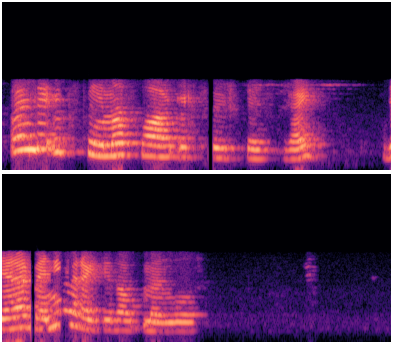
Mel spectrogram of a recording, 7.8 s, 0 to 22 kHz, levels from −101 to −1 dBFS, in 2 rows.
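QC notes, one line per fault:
Throughout, Bluetooth CVSD headset codec: band limited to 250 Hz–3.5 kHz, with granular hiss and scratchy sibilants; the spectrogram shows a hard ceiling at 3.5 kHz.
2.06–2.13 s and 4.17–4.23 s, unconcealed Bluetooth headset packet loss: holes of 52.5 ms and 45 ms before "taste right" and "varieties of", cut abruptly in the waveform.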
